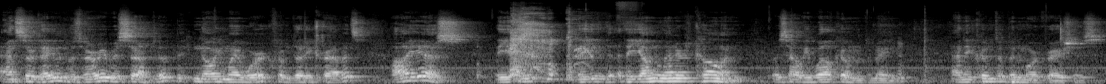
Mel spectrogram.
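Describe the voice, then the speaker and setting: A man's medium-pitched voice in a Canadian accent with lively intonation, noticeable background noise and audible room echo. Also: moderate pace. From Canada. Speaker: actor. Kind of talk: convention panel Q&A.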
